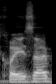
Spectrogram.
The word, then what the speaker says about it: quasar: it's true we were is it pronounced quasar or khazar ah it says you know i think it's i mean it's definitely pronounced quasar but it's also up to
